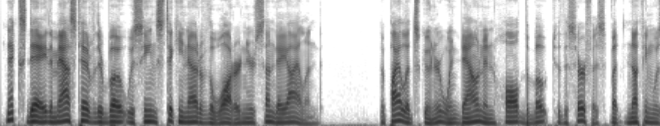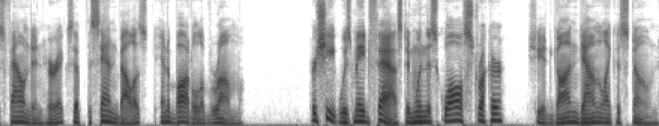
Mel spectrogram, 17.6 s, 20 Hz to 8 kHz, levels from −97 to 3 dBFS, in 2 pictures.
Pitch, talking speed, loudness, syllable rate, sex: 110 Hz, 210 wpm, -21 LUFS, 5.0 syllables/s, male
